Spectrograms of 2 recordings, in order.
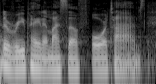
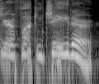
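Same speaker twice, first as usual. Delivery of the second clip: angry accusation; 14 semitones higher than usual. Retold or imitated. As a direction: throw the accusation at him, shrill with rage. Ex yelling accusation on phone.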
